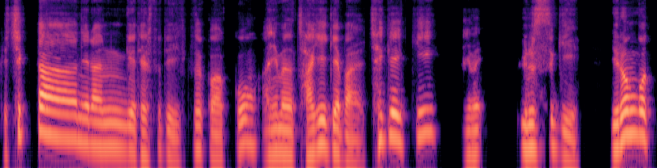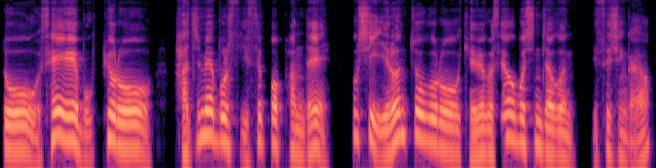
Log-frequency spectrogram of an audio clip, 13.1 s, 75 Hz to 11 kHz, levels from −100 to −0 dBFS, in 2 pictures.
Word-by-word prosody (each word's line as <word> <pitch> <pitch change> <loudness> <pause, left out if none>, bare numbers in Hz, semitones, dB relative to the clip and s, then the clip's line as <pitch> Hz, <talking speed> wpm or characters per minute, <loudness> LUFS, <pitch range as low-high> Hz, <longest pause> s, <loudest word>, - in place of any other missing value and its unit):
그 - - -13
식단이라는 180 -10 +3
게 130 -1 -1
될 115 -2 -4
수도 110 +3 -9
있을 105 +7 -7
것 105 - -5
같고 150 +10 -4
아니면 115 +1 -1
자기 145 +7 0
계발 95 - -1
책 180 +2 -6
읽기 195 +4 0 0.2
그런 115 +1 -4 0.4
글쓰기 130 - -3 0.3
이런 195 +10 +4
것도 140 -10 +2
새해 185 -3 +5
목표로 140 - +2 0.2
다짐해볼 175 - +1
수 145 -8 -15
있을 100 - -6
법한데 140 -5 -2 0.2
혹시 190 -1 -2
이런 150 - +2
쪽으로 155 - +2
계획을 120 +3 -1
세워보신 165 -1 -1
적은 115 -7 +1 0.2
있으신가요? - - -7
145 Hz, 320 characters per minute, -26 LUFS, 120-180 Hz, 0.4 s, 새해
